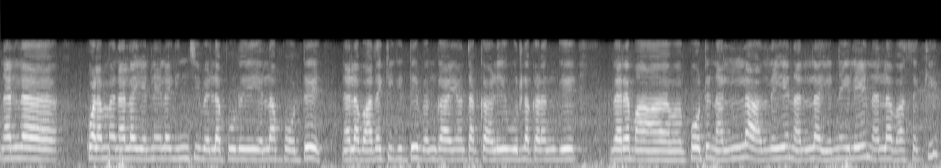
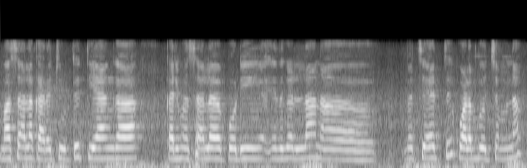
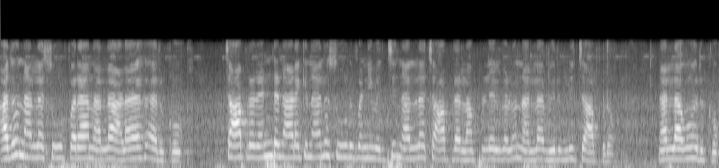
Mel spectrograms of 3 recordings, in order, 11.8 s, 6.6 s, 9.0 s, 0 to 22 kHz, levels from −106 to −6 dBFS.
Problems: none marked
